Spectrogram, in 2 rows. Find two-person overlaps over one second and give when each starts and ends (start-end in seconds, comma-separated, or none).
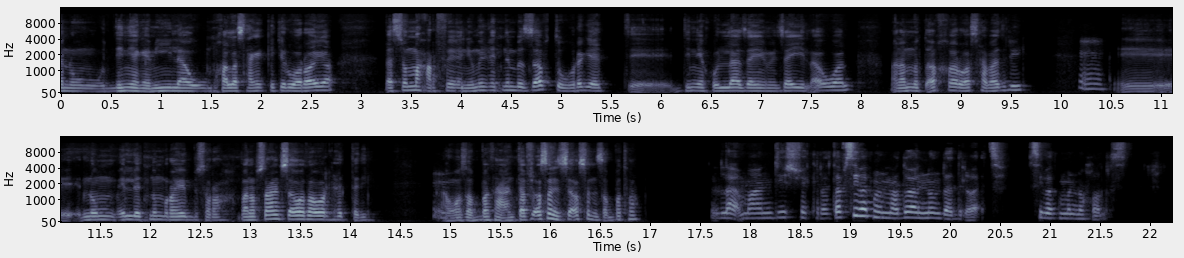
none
